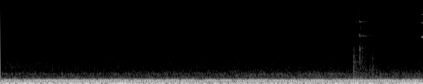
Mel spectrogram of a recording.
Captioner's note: low rumble continues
